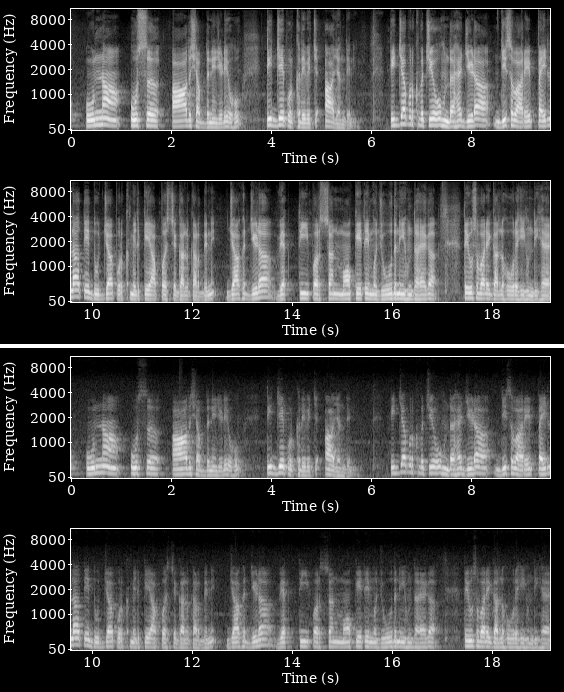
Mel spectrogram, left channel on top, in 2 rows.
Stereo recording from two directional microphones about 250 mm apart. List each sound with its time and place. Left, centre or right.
0.3 s speech: left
